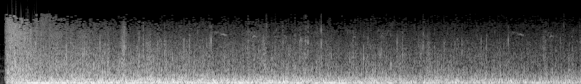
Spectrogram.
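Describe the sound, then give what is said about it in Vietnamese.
A thunderclap bursts as heavy rain begins to pour in mountain woods. The loud crack opens into a dense, constant roar of downpour that stays steady to the end. “Đặng Thanh Sơn bước vào trong núi, cùng với một tiếng sấm nổ, cơn mưa này bỗng chốc trở nên xối xả.”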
